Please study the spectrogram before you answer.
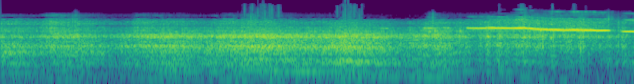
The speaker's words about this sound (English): I gave the sergeant the order to swerve the truck across the road, blocking it.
